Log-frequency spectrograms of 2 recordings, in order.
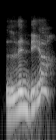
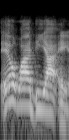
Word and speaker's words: Lydia: We have an Andy, Tiffany, we have a Shelby, and we have I want to say you pronounce this Lyndia. It's Lydia. I know I just murdered that name.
